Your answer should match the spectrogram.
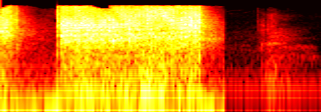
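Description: Hissing, static-like sound effect of a channel logo intro. It breaks off briefly near the start, comes back for about a second, then cuts off sharply.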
